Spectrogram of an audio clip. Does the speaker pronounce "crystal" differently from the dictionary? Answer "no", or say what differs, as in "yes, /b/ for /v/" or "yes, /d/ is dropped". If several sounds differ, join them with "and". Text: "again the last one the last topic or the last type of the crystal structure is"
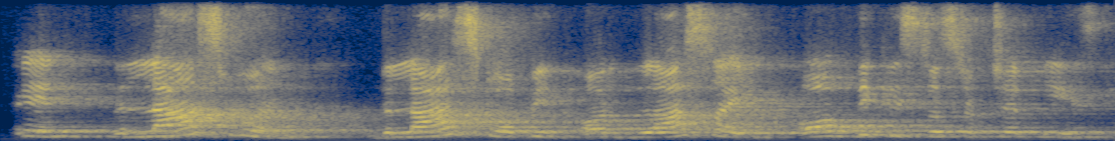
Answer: yes, /ɹ/ is dropped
